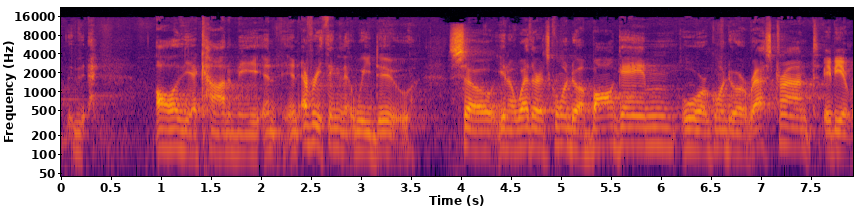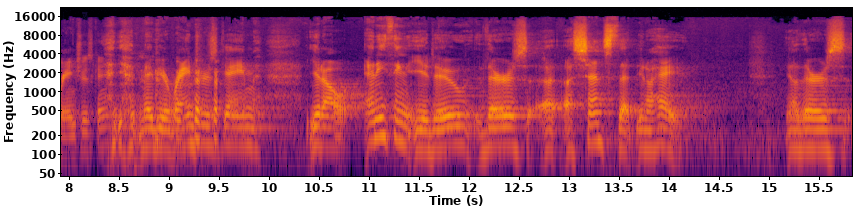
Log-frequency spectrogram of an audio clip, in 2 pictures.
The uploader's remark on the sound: On stage at the Skift Aviation Forum. On stage at the Skift Aviation Forum.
